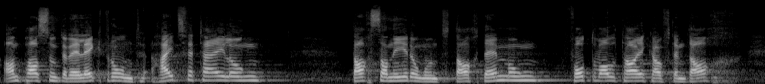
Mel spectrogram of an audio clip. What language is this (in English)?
Swiss German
